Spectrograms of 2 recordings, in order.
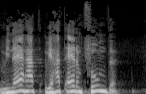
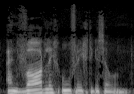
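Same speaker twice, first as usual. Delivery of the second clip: much lower and softer, gentle; hushed, loving words of Jesus; tender compliment; 10 semitones lower, 6 dB quieter than usual. Acted. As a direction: let it fall softly like a blessing.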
